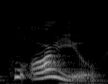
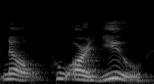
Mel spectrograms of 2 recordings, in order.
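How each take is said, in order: First: ARE pitched high, then falling; stress on ARE. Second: Slow, with YOU stressed. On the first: Someone asking you first, ARE stressed. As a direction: punch "are", drop "you". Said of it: "if someone asks you". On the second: Asking back after being asked, YOU stressed. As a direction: turn it back slowly onto "you". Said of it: "then the stress goes on you". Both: Shown as a demonstration.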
